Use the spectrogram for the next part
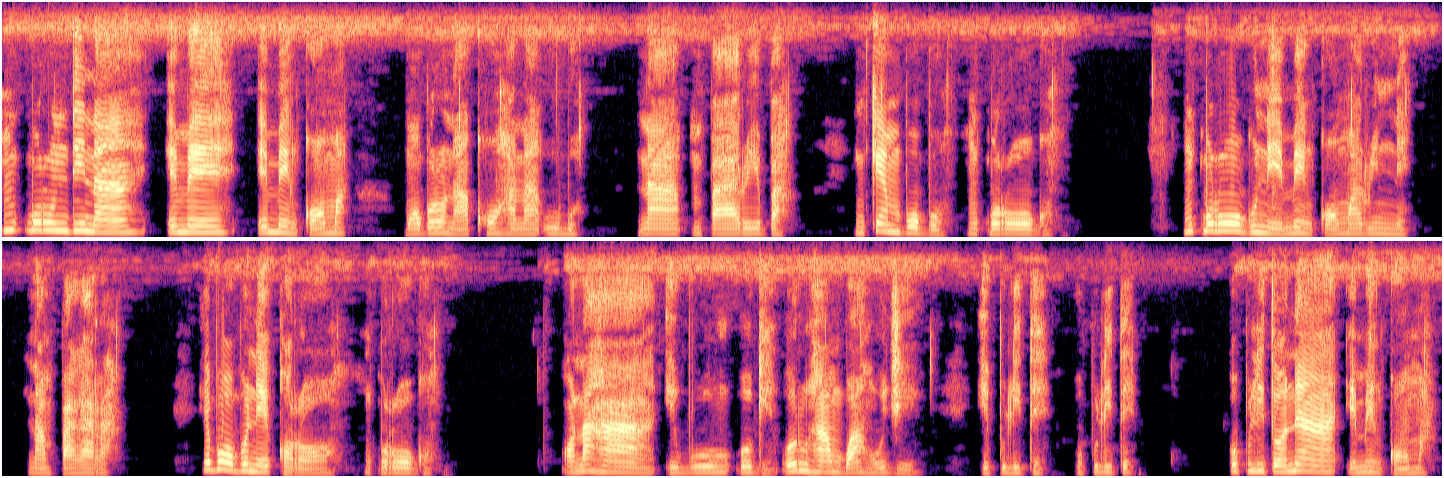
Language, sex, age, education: Igbo, female, 30-45, tertiary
